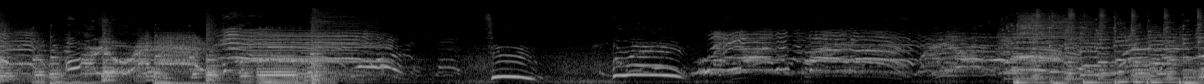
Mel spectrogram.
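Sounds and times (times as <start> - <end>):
children shouting: 1.2 - 4.2, 6.9 - 12.0.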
